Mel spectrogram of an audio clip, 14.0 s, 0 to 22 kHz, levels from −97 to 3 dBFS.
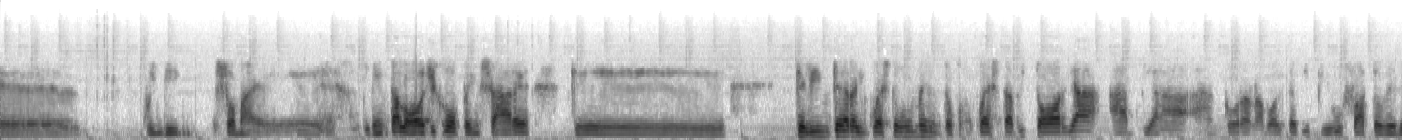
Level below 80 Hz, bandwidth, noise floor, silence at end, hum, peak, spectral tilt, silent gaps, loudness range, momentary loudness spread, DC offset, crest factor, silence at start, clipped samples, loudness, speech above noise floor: -62 dBFS; 7.2 kHz; -54 dBFS; 0 s; none; -2 dBFS; -8 dB/octave; none; 8 LU; 18 LU; under 0.1%; 20 dB; 0 s; under 0.1%; -22 LUFS; 34 dB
